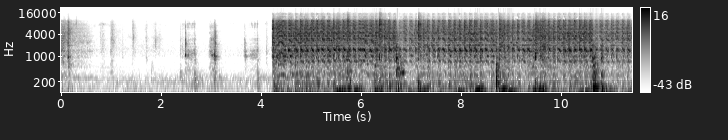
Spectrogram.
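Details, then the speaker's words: 1989 Chevy Box with LS swap, new starter, external fuel pressure regulator, new fuel filter and return line, cam sensor outer wires swapped, fuel pressure built up: quiet clicks then steady cranking with uneven pulses, never catches; sensors or timing suspected. "All right, once again, man, she act like she want to do it, then she just don't."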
